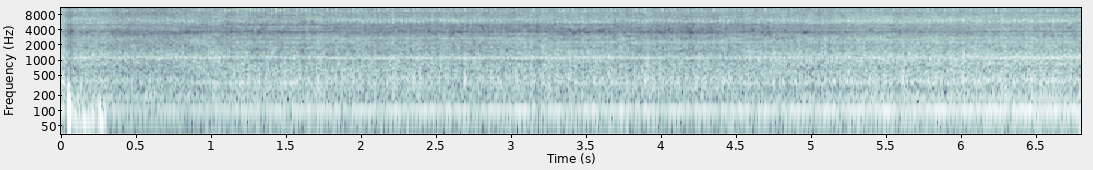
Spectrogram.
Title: E46 330i Motorgeräusche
